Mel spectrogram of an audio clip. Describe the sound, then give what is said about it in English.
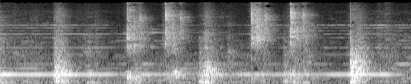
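A toppled drawer bounces and rattles against the floor of a house scattered with debris, as if something were trapped underneath, giving about eight sharp, irregular wooden knocks over a few seconds, fairly loud with no voices. “And he looks over and there's this drawer that's been kind of toppled over and it's just kind of bouncing around. like something's trapped underneath.”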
